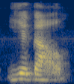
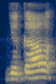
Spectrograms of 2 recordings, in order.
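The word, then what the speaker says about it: יגאל: a leader all right our next name is yagao yagao is uh from the tribe of issachar this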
